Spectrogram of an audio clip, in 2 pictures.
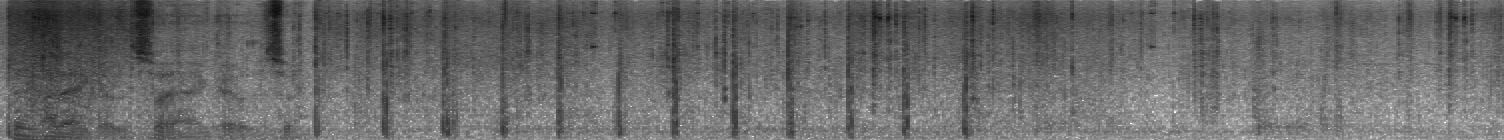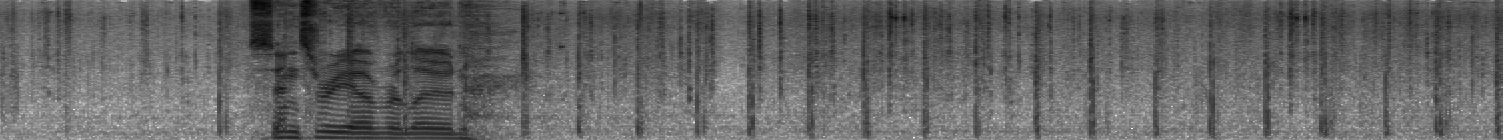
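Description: Footsteps tread quickly and steadily on hard ground.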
